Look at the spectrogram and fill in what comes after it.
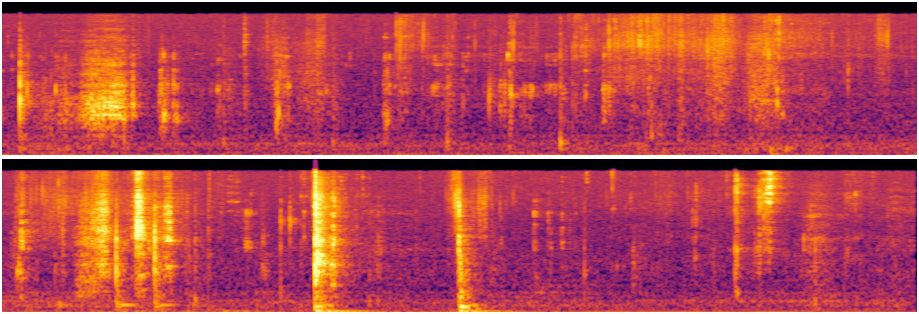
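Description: Close-miked eating sounds: a person chewing and working food in the mouth, with small clicks and scrapes of a fork against the plate, and a louder low thump about six seconds in.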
